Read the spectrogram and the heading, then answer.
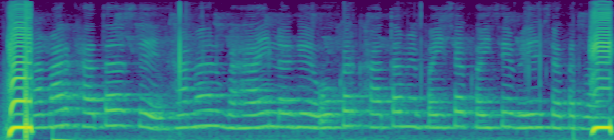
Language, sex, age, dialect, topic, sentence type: Bhojpuri, female, 25-30, Southern / Standard, banking, question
